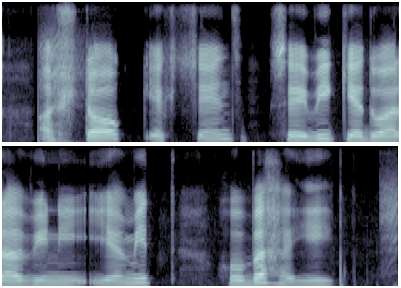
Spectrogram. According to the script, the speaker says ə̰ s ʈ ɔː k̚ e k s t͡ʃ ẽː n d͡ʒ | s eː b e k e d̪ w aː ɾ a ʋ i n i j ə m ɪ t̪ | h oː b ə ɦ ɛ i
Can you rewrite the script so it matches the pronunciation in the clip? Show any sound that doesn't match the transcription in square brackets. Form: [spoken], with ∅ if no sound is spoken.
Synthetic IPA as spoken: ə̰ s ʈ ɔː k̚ e k s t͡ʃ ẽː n d͡ʒ | s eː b [i] k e d̪ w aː ɾ a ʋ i n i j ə m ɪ t̪ | h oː b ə ɦ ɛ i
